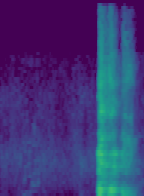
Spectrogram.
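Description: A man coughs twice in quick succession about one and a half seconds in, after a short near-silent pause.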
